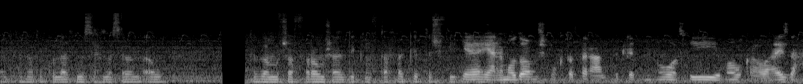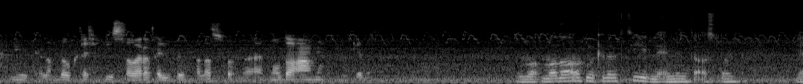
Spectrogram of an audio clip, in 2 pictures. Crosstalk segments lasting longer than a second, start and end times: none

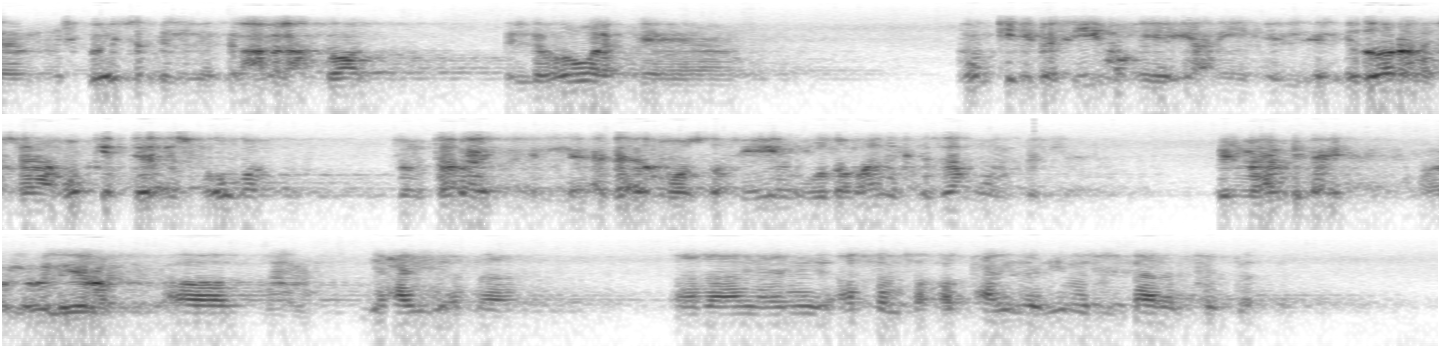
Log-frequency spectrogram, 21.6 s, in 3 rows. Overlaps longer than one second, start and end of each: none

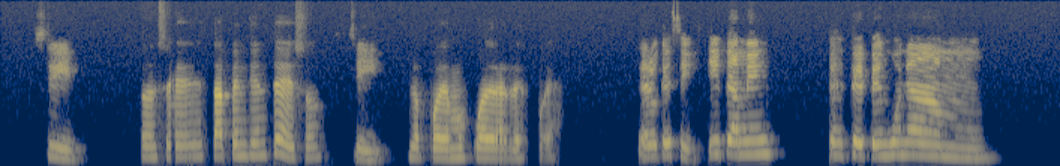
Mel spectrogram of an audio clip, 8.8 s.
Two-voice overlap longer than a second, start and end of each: none

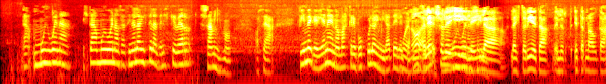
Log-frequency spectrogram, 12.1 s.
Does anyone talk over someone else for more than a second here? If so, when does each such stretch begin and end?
8.0-9.8

